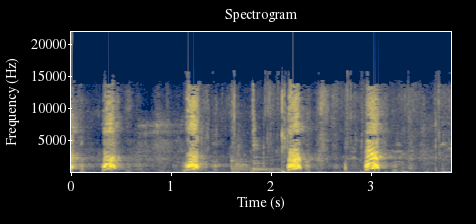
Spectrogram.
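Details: Dog on a hillside farm in County Kilkenny, Ireland, among sheep in mild weather, being told to leave it; four short, sharp barks spaced roughly a second apart, with quiet gaps between.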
